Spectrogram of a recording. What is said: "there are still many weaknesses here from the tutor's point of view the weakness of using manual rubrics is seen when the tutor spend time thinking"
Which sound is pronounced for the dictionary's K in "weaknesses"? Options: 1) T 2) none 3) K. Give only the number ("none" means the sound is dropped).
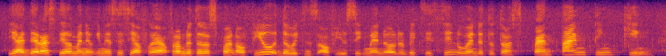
2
